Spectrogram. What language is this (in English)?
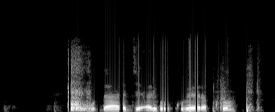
Kinyarwanda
